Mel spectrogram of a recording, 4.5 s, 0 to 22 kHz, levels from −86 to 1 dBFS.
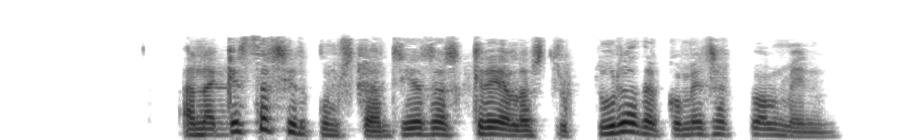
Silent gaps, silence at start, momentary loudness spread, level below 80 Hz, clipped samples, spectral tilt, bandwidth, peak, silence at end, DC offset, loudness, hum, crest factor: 2.91-2.97 s, 3.69-3.73 s; 0.9 s; 7 LU; -58 dBFS; under 0.1%; -5.5 dB/octave; 7.8 kHz; -2 dBFS; 0.35 s; under 0.1%; -17 LUFS; none; 16 dB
